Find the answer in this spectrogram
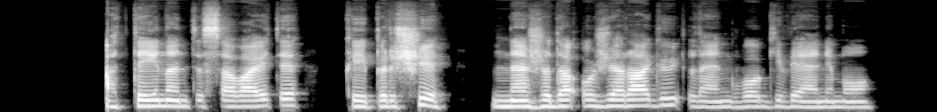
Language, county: Lithuanian, Telšiai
